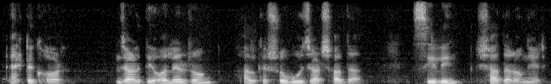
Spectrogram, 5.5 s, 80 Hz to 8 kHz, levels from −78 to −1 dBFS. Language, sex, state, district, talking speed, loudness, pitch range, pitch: Bengali, male, West Bengal, Alipurduar, 130 wpm, -18 LUFS, 110-125 Hz, 115 Hz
